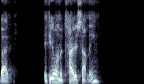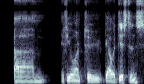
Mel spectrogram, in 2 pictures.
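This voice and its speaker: A man with an Australian accent and a dark, mellow tone speaks at a medium pitch and a fairly slow pace, using lively intonation and long, frequent pauses. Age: 60s. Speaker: small business owner. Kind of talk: interview answer.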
